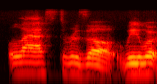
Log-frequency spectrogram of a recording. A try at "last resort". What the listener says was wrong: It's pronounced last resort, not last result.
